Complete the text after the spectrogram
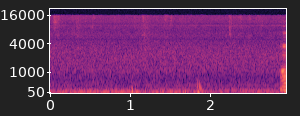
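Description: Fingers tap and click on a small plastic device.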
